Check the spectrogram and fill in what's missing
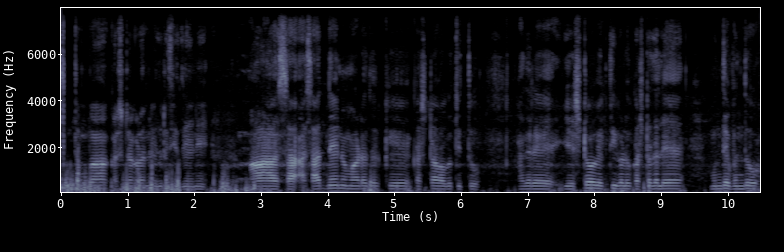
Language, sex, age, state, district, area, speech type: Kannada, male, 18-30, Karnataka, Mysore, urban, spontaneous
